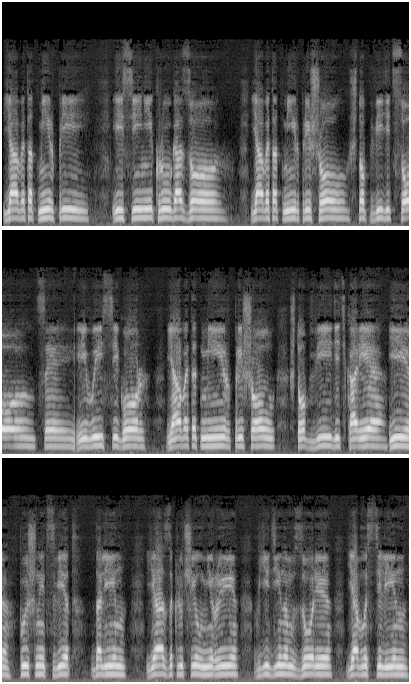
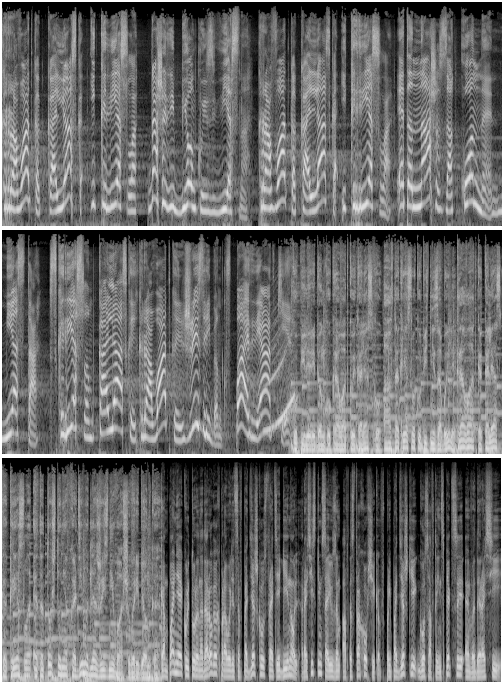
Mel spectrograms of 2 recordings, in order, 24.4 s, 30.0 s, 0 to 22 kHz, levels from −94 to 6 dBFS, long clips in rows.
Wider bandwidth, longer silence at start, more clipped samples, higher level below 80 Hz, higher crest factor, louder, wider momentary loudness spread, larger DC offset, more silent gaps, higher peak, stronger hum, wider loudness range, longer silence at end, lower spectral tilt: second, 9.6 kHz vs over 20 kHz; about the same, 0.05 s vs 0 s; neither; second, -54 dBFS vs -28 dBFS; about the same, 12 dB vs 12 dB; second, -14 LUFS vs -11 LUFS; about the same, 9 LU vs 8 LU; first, 0.2% vs under 0.1%; neither; about the same, -2 dBFS vs 0 dBFS; neither; second, 2 LU vs 5 LU; about the same, 0 s vs 0 s; first, -7.5 dB/octave vs -4 dB/octave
